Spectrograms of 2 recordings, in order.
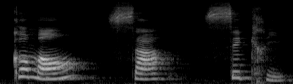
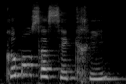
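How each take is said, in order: First: "Comment ça s'écrit?" stretched out very slowly, each syllable apart; very slow model. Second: "Comment ça s'écrit?" said clearly for the class; model phrase. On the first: ("Comment ça s'écrit?" bem devagar, sílaba por sílaba) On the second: (frase-modelo dita para a turma repetir) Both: Shown as a demonstration. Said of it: "Répétez".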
